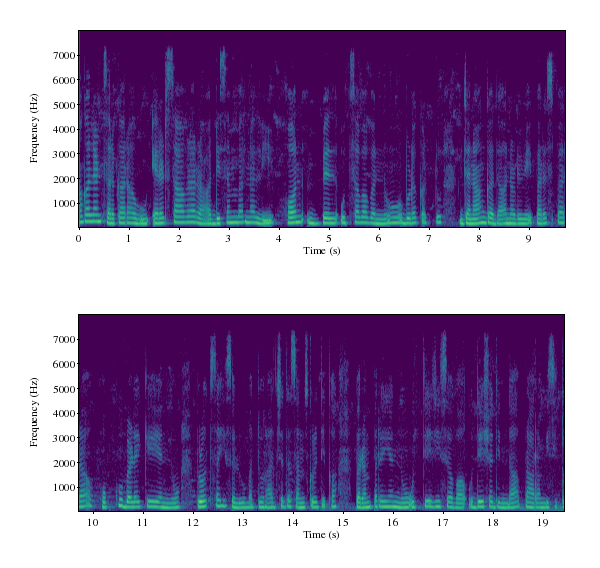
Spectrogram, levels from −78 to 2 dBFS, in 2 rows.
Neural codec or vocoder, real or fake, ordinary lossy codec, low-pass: none; real; none; 7.2 kHz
